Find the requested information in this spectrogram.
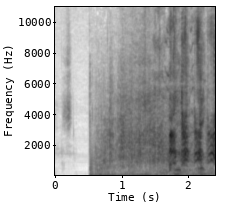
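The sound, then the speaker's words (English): Bombs explode with a sudden loud blast after a moment of near silence. A heavy, sustained rumble and crackle follows and lasts to the end, swelling again toward the close. “Bombs!”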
